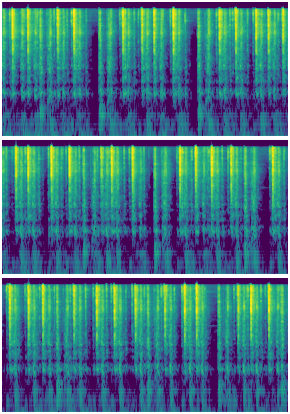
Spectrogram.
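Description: A metal manual Remington Super Riter typewriter is typed on with rapid fingertip taps on the keys, giving a dense run of sharp, bright clacks with very short ring. The taps pause briefly now and then, over a steady low hum.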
